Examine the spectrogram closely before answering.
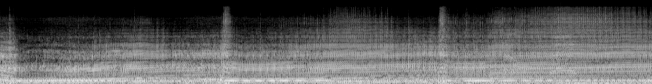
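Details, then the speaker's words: BMW F80 M3 with equal-length midpipe and catless downpipes: a loud, steady low buzzing drone under light cruise, with resonance from about 2K to 4K rpm. Exhaust drone later cured by switching to a single midpipe. "I was getting a resonance or like a buzzing noise around 2K RPM and it drove me crazy I drove like that for almost a year"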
